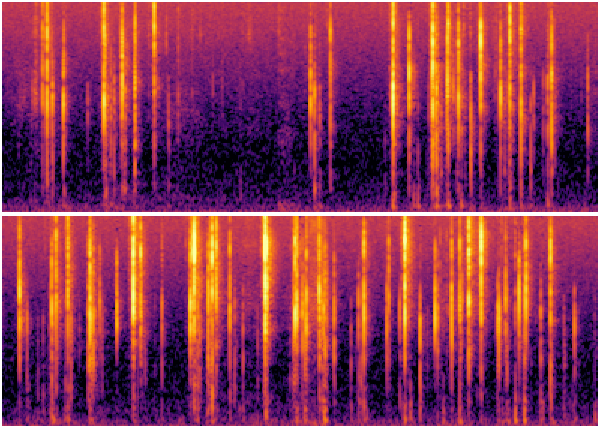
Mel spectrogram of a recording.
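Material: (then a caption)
Plastic. Fingertips and nails scratch and press a flat, thin, shiny plastic retail bag with an iBloom Mini Sanrio Toast squishy sealed inside, lying on a white table. Sharp, bright crinkles and crackles come in quick bursts with almost no low end and no ring. They start sparse, then grow dense and busy from about two and a half seconds on.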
